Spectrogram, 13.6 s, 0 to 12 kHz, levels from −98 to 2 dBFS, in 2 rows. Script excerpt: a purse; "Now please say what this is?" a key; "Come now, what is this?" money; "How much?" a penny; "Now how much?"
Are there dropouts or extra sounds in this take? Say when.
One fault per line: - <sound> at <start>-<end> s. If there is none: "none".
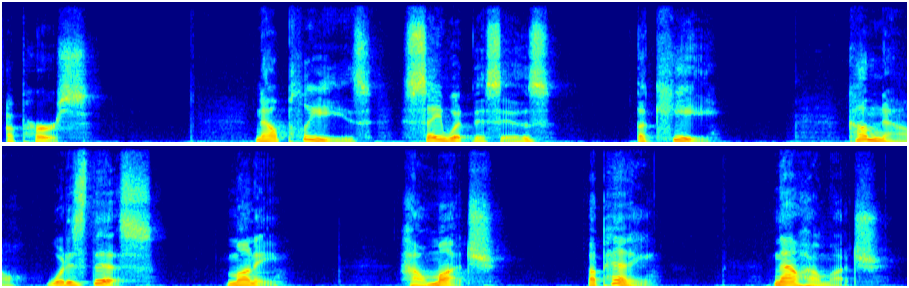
none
